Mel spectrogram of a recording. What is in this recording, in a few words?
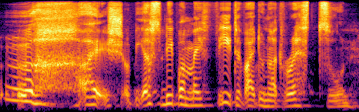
female; baldurs1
